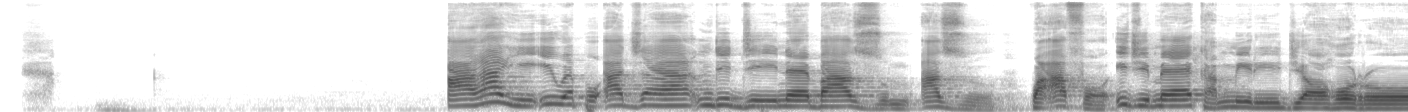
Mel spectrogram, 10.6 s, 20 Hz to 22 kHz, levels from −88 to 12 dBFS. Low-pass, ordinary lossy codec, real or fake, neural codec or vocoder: none; none; real; none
